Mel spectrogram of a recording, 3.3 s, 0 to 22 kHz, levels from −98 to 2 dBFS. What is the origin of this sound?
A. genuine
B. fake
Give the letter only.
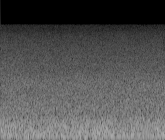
A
